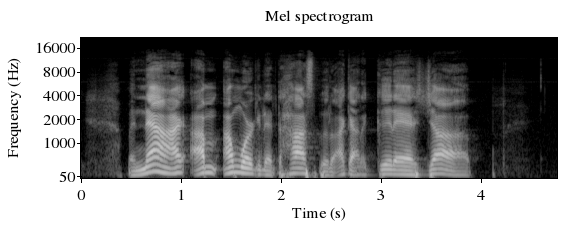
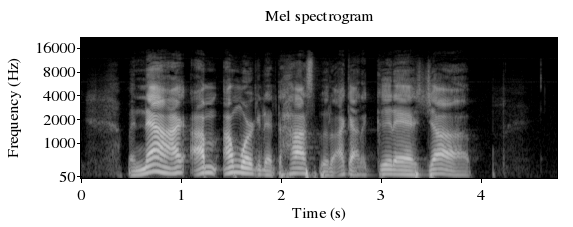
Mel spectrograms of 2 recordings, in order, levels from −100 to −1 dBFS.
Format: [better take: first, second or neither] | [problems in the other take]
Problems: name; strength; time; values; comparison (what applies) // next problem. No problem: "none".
neither | none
